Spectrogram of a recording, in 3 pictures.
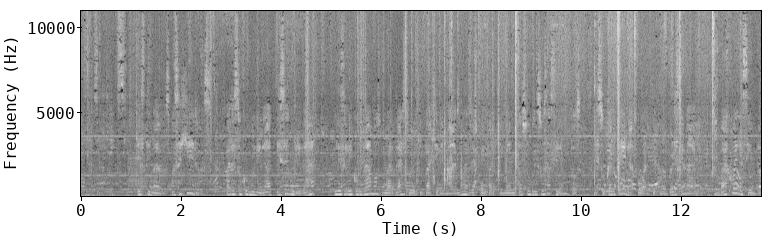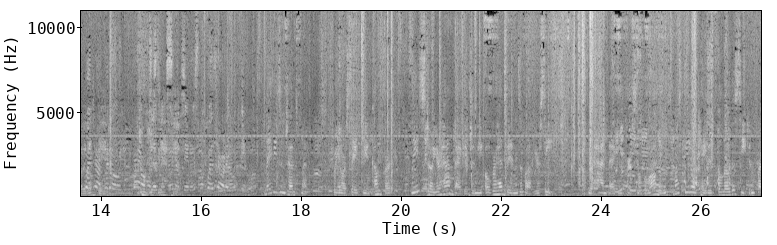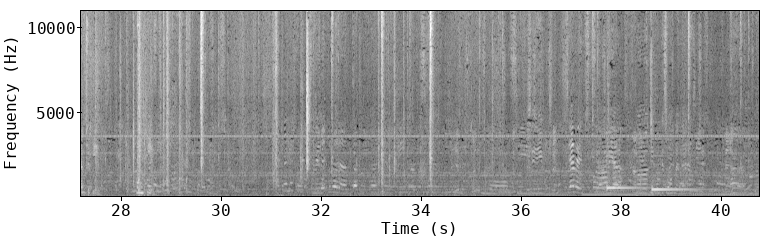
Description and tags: In the airplane
Just sitting on the airplane, waiting for everyone to buckle up and go.
announcement, passengers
